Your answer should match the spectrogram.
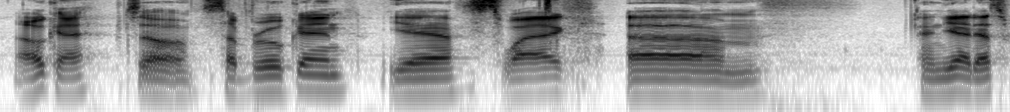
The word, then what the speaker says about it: Saarbrücken: How do you pronounce it? So I'm from Saarbrücken. Okay. So Saarbrücken.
